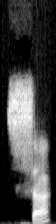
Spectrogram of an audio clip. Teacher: Depois o C cedilha perdeu esse sonzinho de T, ele não ficou mais tsa, ele ficou sa, mas ainda ficou diferente do SS, porque o SS era meio chiado e o C cedilha não.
